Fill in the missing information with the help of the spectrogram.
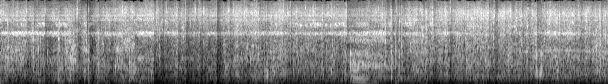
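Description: Dry palm fronds and undergrowth rustling and crackling as someone pushes through on foot, over a steady high drone of night insects.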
